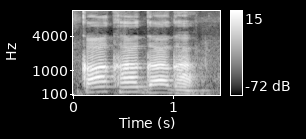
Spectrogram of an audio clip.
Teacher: क ख ग घ क वर्ग कर उच्चारण स्थान कंठ है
